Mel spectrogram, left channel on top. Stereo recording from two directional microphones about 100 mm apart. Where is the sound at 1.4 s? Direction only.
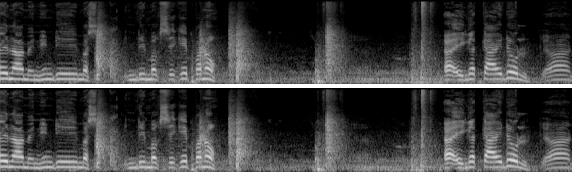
20° left (ahead or behind).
